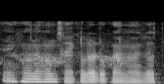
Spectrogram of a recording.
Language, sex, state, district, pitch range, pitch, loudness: Assamese, male, Assam, Hailakandi, 95-125 Hz, 100 Hz, -17 LUFS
